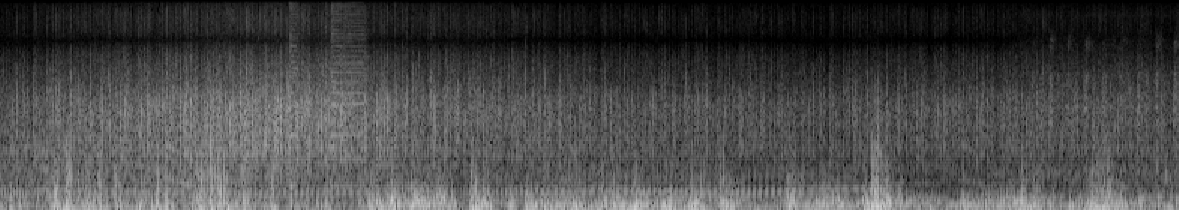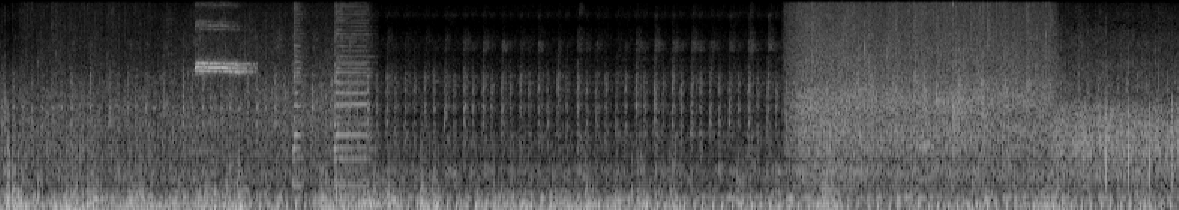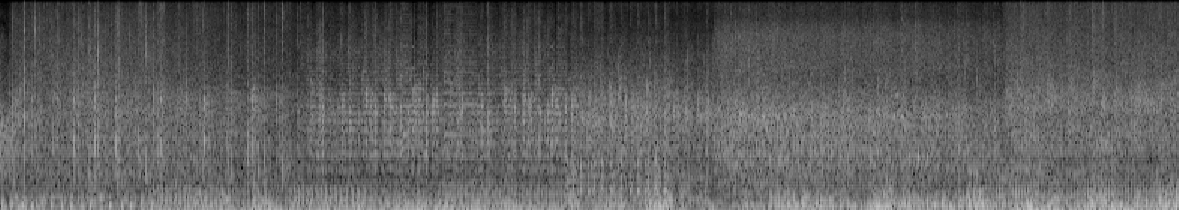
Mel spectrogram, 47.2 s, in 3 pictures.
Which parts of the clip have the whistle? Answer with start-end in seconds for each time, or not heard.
18.3-19.1.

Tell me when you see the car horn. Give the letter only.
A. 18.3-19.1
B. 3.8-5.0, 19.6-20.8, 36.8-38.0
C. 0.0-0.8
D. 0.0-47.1
B.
